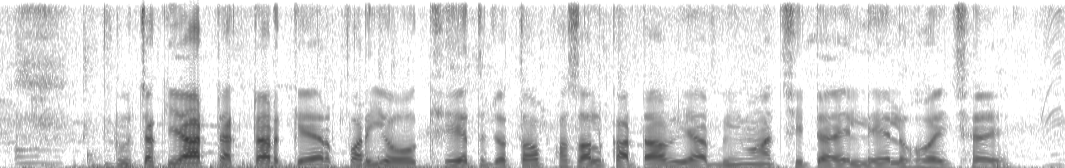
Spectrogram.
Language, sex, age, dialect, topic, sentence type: Maithili, male, 18-24, Bajjika, agriculture, statement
